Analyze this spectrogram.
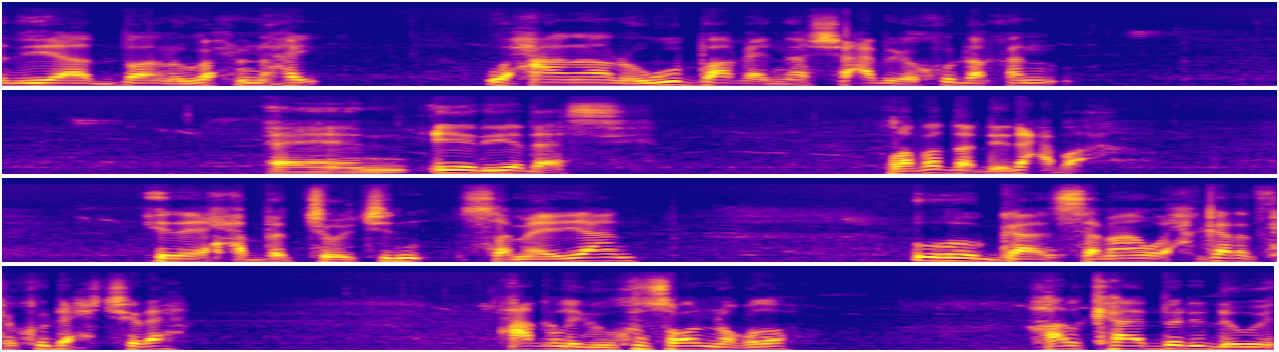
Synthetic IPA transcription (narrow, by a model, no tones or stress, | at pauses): aðɪjaːd̪̚ba̰ːnʊɣʊħʊnɐɦɛj | wɑħɑːnaːnʊʊɣʊbaːqɛjnaːʃɑ̰ʕbɪɣɐkʰʊɖɑqɑn | ɛnɛːɾijɐða̰ːsɪ̥ | lɐβɐðɐɖɪnɑ̰ʕbɐ̰ | ʔɪnɛ̰jħɑbɐd̪̚t͡ʃʰɔːt͡ʃɪnsɐmɛːjaːn | ʊhɔɡaːnsɐmaːnwɑħɡɐɾɐd̪kʰɐkʰʊɖɛħt͡ʃɪɾɐ | ʕɑqlɪɣɐkʰʊsɔːnɔqðɔ | hɐlkʰaːbɛɾɪɖɐwɛː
